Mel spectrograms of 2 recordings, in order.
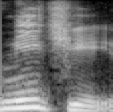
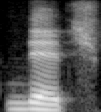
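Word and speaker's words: Nietzsche: I bet most people didn't get that it's pronounced nii not Niche but there was there's a lot of those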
